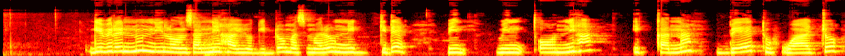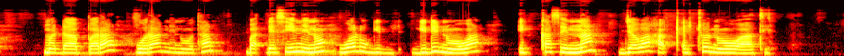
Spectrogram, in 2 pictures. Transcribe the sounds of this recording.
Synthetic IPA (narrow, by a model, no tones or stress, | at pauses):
ɡɪbɪɾɪnːʊnːɪloːnsɐnːɪɦɐjːɔɡɪd̪ːɔmɐsmɐɾɛʊnːɪɡ̥ɪd̪ɛ | wɪnt̪ʼːoːnːɪɦɐ | ɪkːɐnːɐ | be̞ːt̪ːʊwaːd͡ʒːɔ | mɐd̪aːbːɐɾɐ | wɔɾɐnːɪno̞ːt̪ɐ | bɐɗɛsiːnːɪnɔwɔlʊ | ɡɪd̪ɪnoːwɐ | ɪkːɐsɪnːɐ | d͡ʒɐwɐhɐkʼːɛt͡ʃːɔnoːwaːt̪ʰɪ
